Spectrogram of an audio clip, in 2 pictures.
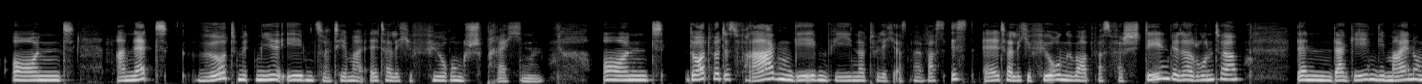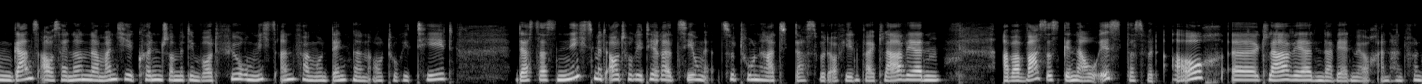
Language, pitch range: German, 185-225 Hz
